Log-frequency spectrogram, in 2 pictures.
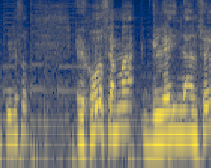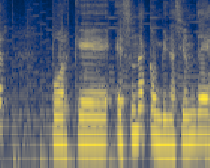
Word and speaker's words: Gley Lancer: inglés porque en realidad se cambió la l de gley era Grey porque era este Grey Lancer entonces pero como la pronunciación japonesa es gay se quedó así ley 11 Entonces está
